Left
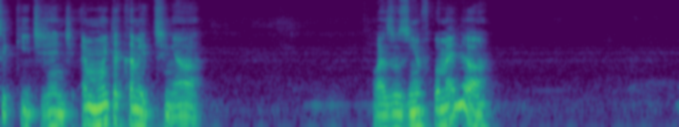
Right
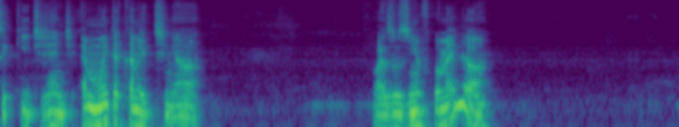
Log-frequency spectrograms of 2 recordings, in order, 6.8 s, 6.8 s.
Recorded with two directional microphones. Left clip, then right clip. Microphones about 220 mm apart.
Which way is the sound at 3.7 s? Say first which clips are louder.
Right 1 dB; 5° left (ahead or behind).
